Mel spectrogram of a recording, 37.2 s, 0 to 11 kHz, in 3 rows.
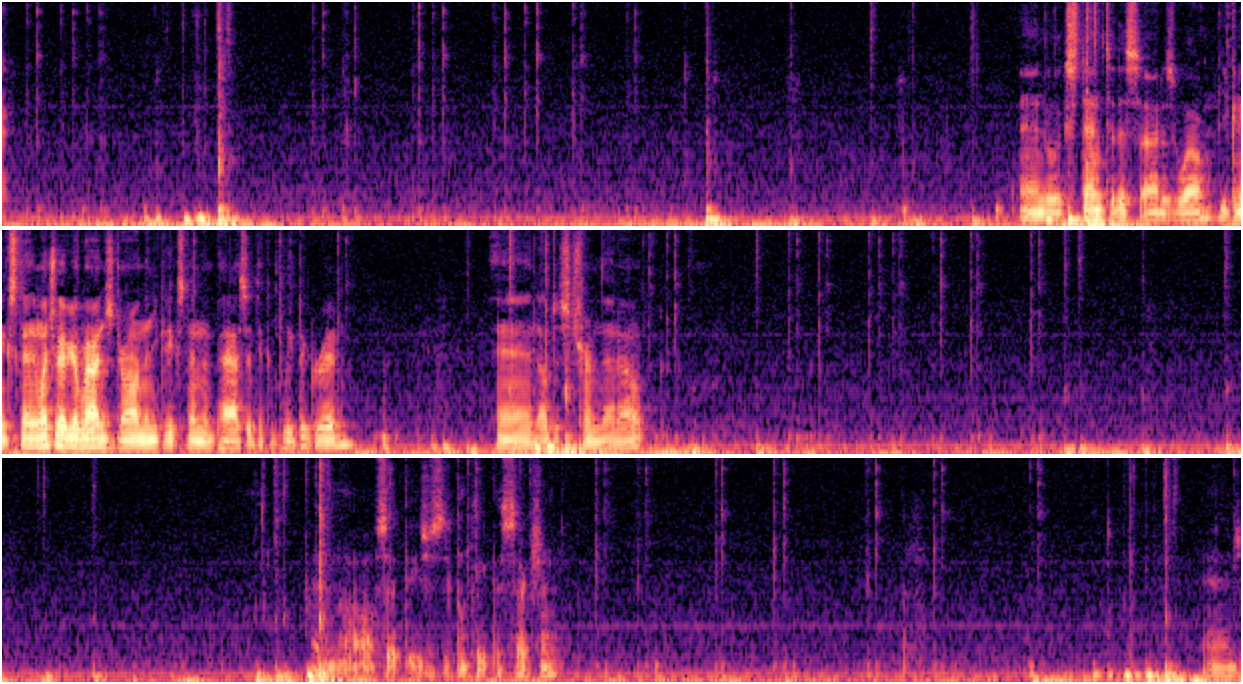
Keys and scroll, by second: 1.3 Escape, 3.0 space, 7.0 Escape, 8.0 space, 10.1-11.7 typing, 16.6 Escape, 19.0 space, 19.2 space, 22.9 space, 25.1 space, 27.2 o, 35.6 Escape.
